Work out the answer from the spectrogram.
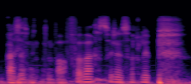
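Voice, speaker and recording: A man giving casual gameplay commentary half to himself in a flat, unemotional monotone. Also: sits low, fast talker, creaky, background noise. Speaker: gamer commenting on own play. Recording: dull lo-fi, game music behind.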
